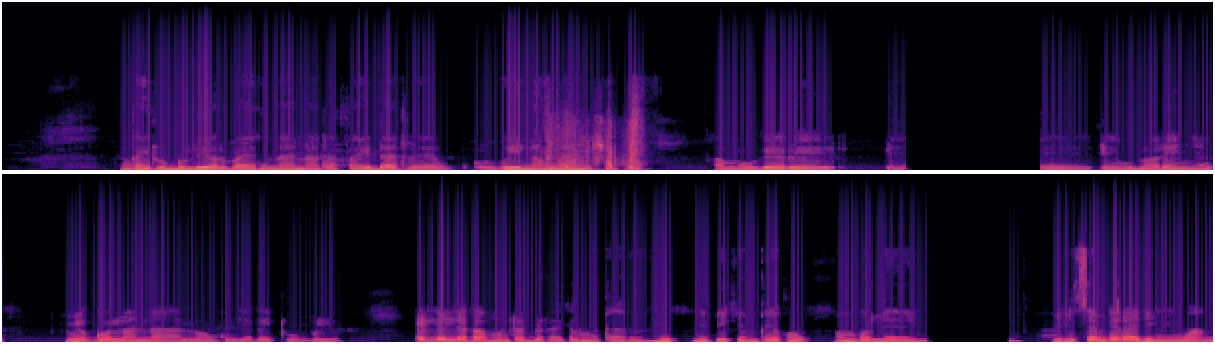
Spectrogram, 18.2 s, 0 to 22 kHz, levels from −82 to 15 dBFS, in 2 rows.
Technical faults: HE-AAC compression; block size mismatch (padded); playback stall

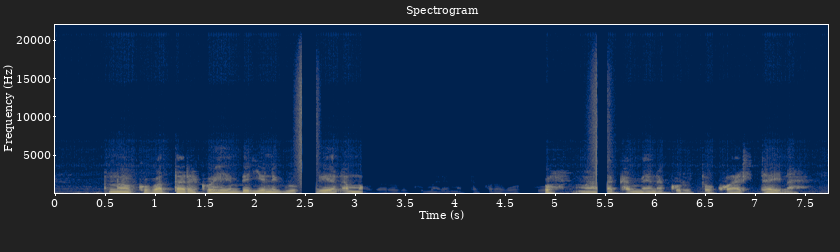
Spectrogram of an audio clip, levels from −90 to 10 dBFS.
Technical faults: wireless microphone squelch dropout; audio dropout to a faint residue

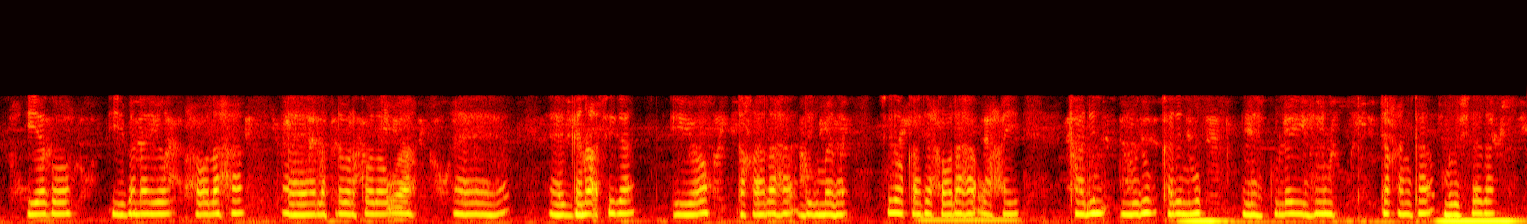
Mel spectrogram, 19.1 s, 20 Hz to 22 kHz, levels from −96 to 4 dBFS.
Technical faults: none

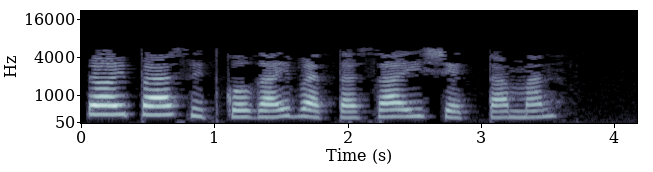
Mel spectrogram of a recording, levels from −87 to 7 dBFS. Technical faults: MP3 compression

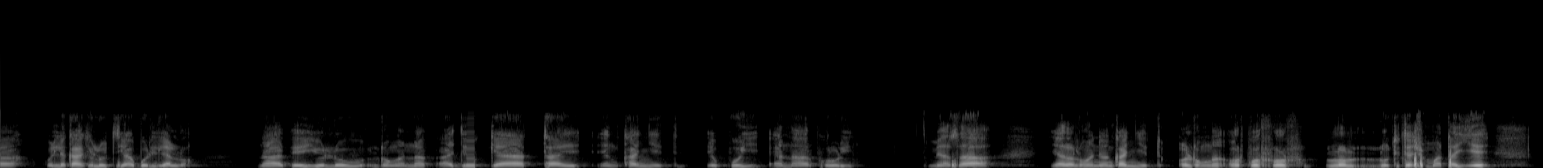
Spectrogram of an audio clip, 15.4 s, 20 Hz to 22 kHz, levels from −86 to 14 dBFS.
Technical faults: concealed Bluetooth headset packet loss

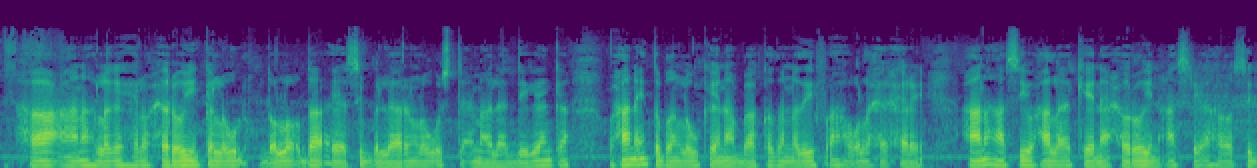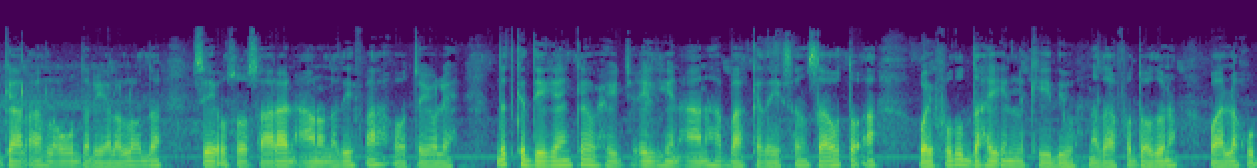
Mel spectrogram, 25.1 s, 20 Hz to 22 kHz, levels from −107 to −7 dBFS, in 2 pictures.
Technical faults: MP3 compression

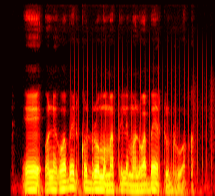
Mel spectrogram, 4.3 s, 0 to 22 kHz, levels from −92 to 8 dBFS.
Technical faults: train of clicks

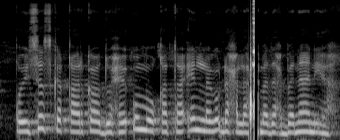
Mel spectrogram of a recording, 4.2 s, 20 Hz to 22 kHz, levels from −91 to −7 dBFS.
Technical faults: damaged data in a compressed stream

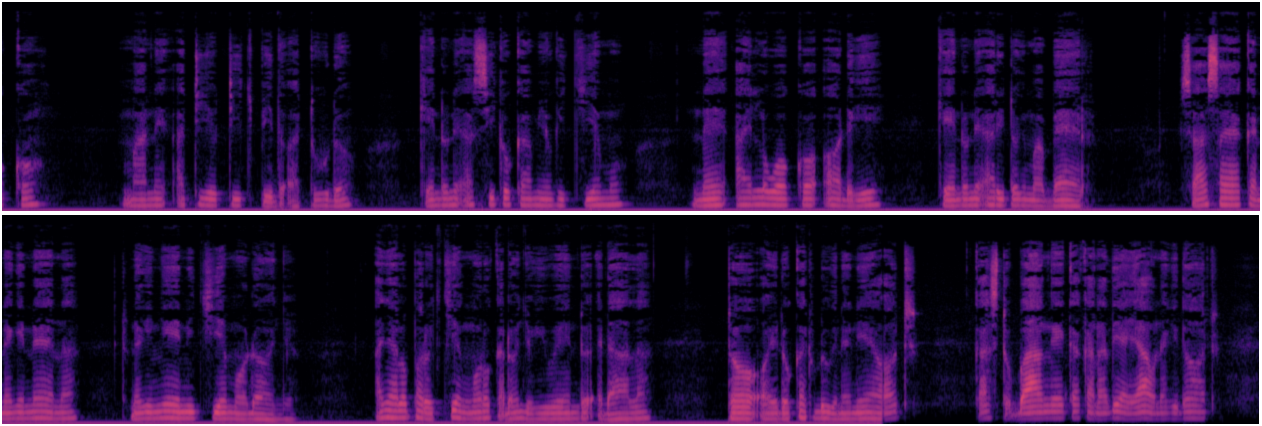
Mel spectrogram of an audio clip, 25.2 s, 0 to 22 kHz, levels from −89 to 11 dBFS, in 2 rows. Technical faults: input switched to a poorer device

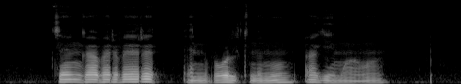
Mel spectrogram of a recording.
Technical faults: none

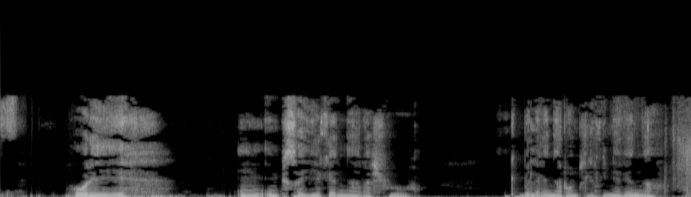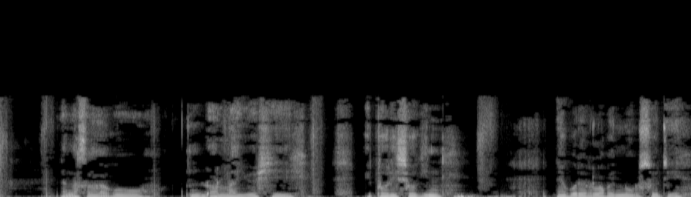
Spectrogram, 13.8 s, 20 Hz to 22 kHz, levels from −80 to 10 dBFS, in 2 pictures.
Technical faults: MP3 compression; pre-echo

